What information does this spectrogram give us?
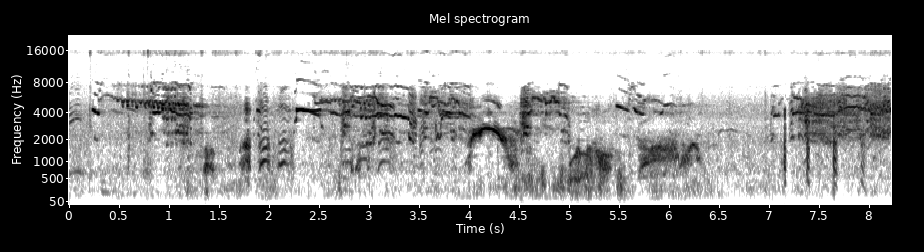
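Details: Several seagulls fighting over a piece of bread that one gull grabbed: a dense, overlapping chorus of harsh, squawking calls and rising-and-falling wails, with short sharp notes scattered throughout and brief quieter gaps.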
